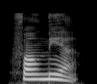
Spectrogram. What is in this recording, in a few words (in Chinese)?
"方面", Chinese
